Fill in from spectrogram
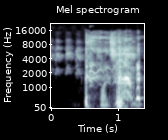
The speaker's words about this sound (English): The bird has an opinion, I guess.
